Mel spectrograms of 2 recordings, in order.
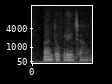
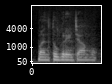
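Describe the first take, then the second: First: Hushed, softer repeat; soft appeal. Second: Said in the usual way. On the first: Real, not acted. Preacher urging congregation to help their church, soft appeal. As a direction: let it drop into a quiet plea.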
